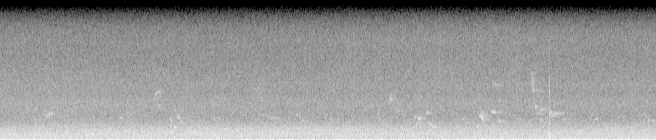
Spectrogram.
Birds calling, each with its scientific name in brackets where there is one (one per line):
Gray Catbird (Dumetella carolinensis)
American Robin (Turdus migratorius)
